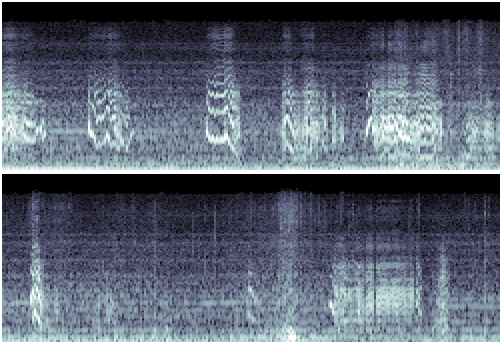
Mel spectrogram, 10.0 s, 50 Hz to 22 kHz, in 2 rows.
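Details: Japanese giant flying squirrel young in an owl nest box on 19 July 2010, parent present. A run of wavering, curved chirps and buzzy bursts comes roughly every second, with a sharp knock near the end and a constant low hum.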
